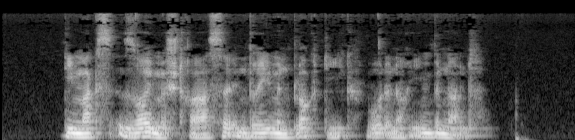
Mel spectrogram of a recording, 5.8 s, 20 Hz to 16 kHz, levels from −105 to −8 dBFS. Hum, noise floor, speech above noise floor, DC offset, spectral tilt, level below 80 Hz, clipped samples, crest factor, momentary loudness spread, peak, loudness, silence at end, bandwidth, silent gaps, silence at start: none; -70 dBFS; 50 dB; under 0.1%; -6 dB/octave; -40 dBFS; under 0.1%; 18 dB; 13 LU; -4 dBFS; -21 LUFS; 0.55 s; 11.5 kHz; none; 0.65 s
